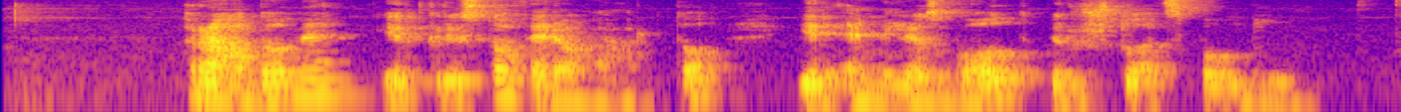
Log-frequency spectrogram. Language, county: Lithuanian, Telšiai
